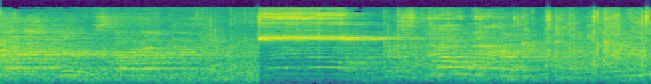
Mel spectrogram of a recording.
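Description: Shouting from spectators and coaches in a gym, cut across about one and a half seconds in by a single high-pitched blast lasting under a second, a referee's whistle stopping the wrestling.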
